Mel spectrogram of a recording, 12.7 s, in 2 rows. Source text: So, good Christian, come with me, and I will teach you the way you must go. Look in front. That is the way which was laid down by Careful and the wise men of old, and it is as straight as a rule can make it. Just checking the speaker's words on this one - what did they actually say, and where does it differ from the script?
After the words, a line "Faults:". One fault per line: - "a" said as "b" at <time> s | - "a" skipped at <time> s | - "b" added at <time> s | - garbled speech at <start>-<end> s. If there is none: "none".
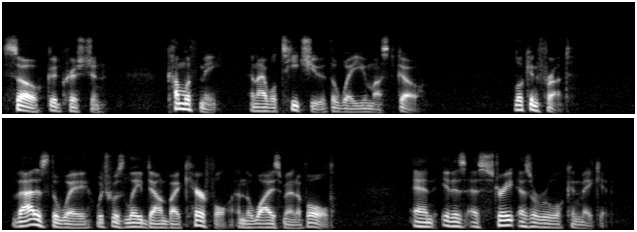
So, good Christian, come with me, and I will teach you the way you must go. Look in front. That is the way which was laid down by Careful and the wise men of old, and it is as straight as a rule can make it.
Faults:
none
